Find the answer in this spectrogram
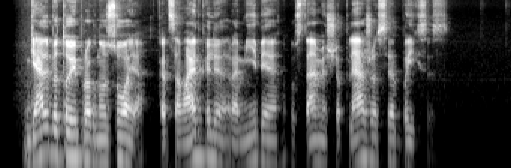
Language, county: Lithuanian, Klaipėda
